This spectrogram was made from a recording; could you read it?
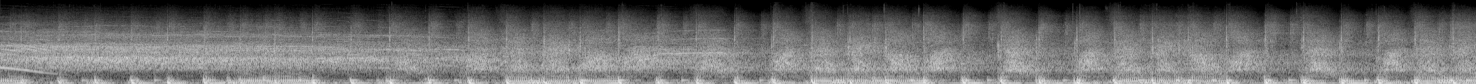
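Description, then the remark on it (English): A large concert crowd at Milton Keynes screams and cheers loudly and continuously, a dense wall of voices with shrill whoops rising above it, sustained for the whole stretch without pause. “I need everyone here at Milton Keynes to scream 1, 2, 1, 2, 3, 4, you're ready!”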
